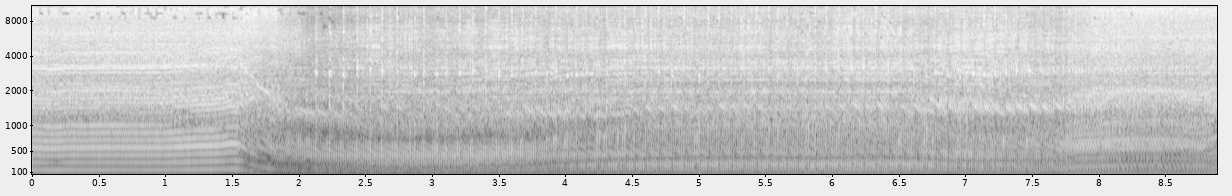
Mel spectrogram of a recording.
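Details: Brand-new Husqvarna 460 Rancher chainsaw, first run, cutting wood. High revving whine drops into a strong, steady buzz as it bites the wood, then climbs back when free. Healthy saw cutting normally.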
